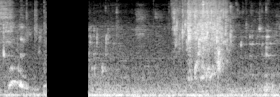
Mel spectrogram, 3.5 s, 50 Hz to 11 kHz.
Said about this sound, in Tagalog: Huhugasan natin ito ay hindi siya malagkit ng klase. Hugasan natin siya ng 3 beses.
